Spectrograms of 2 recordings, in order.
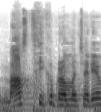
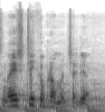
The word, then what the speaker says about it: Naishtika Brahmacharya: In fact, in the court, most of the time I heard people calling it Nastika Brahmacharya when in fact it's Naishtika Brahmacharya.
